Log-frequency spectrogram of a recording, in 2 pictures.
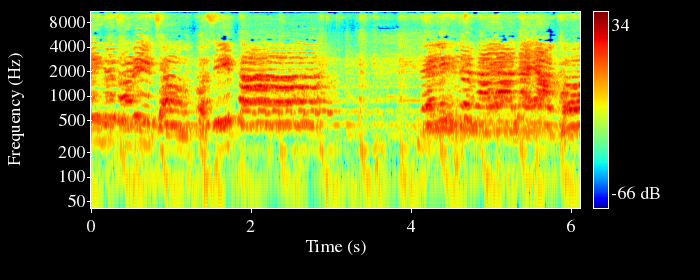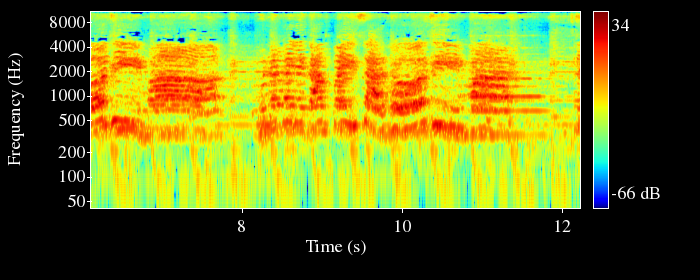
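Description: Women's voices singing a song together in phrases, with short lulls about three and eight seconds in.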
